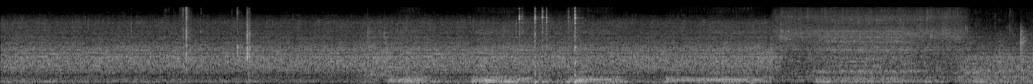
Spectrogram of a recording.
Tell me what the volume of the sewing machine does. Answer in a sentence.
The volume of the sewing machine stays about the same.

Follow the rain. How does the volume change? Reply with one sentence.
The volume of the rain stays about the same.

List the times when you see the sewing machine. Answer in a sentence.
You can hear the sewing machine from 3.5 to 10.0 s.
